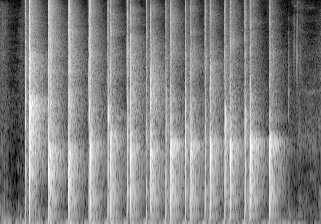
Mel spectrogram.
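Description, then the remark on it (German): A quick burst of spontaneous hand clapping for Erik Range, roughly a dozen sharp, evenly spaced claps in a steady fast rhythm, fairly loud, with no talking over it. “Ein, ein, ein, ein spontaner Applaus für Erik.”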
